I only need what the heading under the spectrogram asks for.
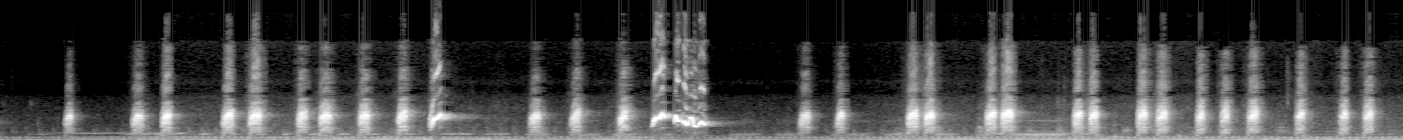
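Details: Short clipped chips from a sooty-headed bulbul in quick succession, interrupted by a couple of twisting downward-slurred phrases, then more evenly spaced chipping, with a faint hum beneath.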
